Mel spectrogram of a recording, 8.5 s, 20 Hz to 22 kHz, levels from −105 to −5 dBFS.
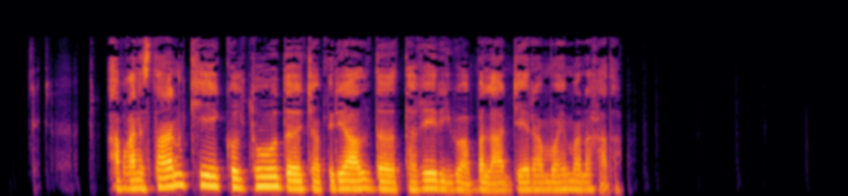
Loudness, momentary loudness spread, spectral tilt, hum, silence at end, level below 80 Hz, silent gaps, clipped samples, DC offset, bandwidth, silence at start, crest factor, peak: -20 LUFS; 8 LU; -6 dB/octave; none; 2.3 s; -60 dBFS; none; under 0.1%; under 0.1%; 11.5 kHz; 1.1 s; 18 dB; -4 dBFS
